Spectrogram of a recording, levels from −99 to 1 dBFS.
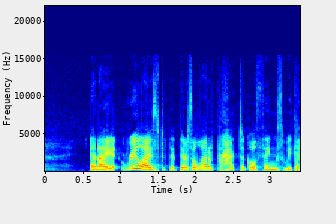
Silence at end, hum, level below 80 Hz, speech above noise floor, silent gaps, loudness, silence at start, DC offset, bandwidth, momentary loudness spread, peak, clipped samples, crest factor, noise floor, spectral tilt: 0 s; none; -58 dBFS; 42 dB; none; -26 LUFS; 0.6 s; under 0.1%; 12.5 kHz; 11 LU; -8 dBFS; under 0.1%; 18 dB; -67 dBFS; -6 dB/octave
